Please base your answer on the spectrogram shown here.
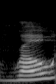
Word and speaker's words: Rho: correlation coefficient is Rho it looks like a P but it's not pronounced P it's pronounced Rho it's the Greek letter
